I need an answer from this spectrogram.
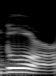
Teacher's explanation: اوپر وہی، کیونکہ شد آ گئی ہے تو یہاں پر عین کی آواز جو ہے وہ تھوڑی جماؤ کے ساتھ آئے گی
